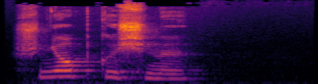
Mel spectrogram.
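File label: "шнёпкысьны", Komi, female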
